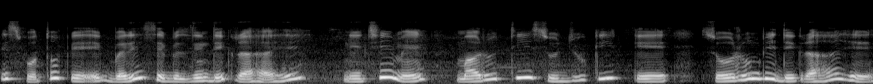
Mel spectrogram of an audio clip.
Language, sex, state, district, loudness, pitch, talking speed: Hindi, male, Arunachal Pradesh, Papum Pare, -14 LUFS, 205 Hz, 135 wpm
